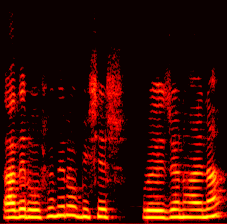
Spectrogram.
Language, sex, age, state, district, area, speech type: Bengali, female, 30-45, West Bengal, Uttar Dinajpur, urban, spontaneous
